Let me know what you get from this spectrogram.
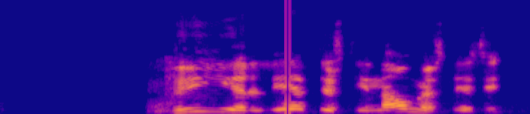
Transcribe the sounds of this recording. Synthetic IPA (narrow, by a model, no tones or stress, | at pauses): hʰʏjɛɾvɛːt̪ʏst̪inaːwmɛst̪ɪsɪ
